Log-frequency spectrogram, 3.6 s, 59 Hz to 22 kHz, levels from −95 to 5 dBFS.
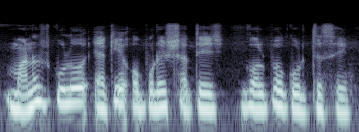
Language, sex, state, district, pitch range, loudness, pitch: Bengali, male, West Bengal, Cooch Behar, 160-200 Hz, -12 LUFS, 175 Hz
